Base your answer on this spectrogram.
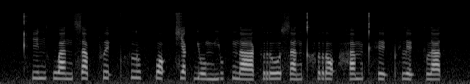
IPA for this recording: kʰi˧nkwa˧nsa˦˥p̚fe˥˩ʔ pʰlu˥˩k̚ pɔ˥˩ʔ t͡ɕa˥˩k̚jo˧mju˦˥k̚ naː˧kroː˥˩sa˦˥n kʰrɔ˥˩ʔha˥˩mkʰe˥˩ʔpʰle˥˩ʔ kla˦˥t̚

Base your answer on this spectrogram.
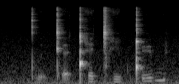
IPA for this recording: kʷʼḛ kʼɛ̰ ǃʰeǀʰipǃʼyb

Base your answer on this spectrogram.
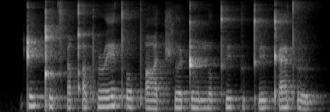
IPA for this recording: ʈiǃit͡sʼyqʼɯ pʰɹetʼo pʼɑ t͡ʃʰɯ ʈun̪o kʰykɯ kʼy kʼætʼɯ

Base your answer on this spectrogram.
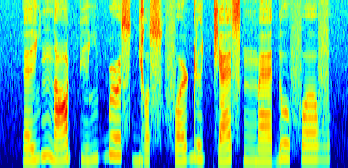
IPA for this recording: ɛ˩˥ʎnɑ˩˥ pʲə˩˥ʎɓə˞˥sɟɔ˩s fʌ˩˥ɖə˧cæ˩˥s ŋ͡mæ˩ɗʊ˥˩fʌ˧v

